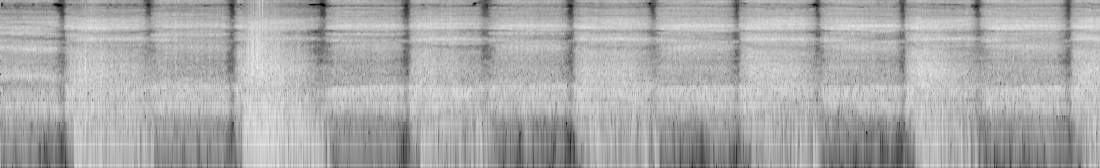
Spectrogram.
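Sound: forceful rhythmic breathing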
